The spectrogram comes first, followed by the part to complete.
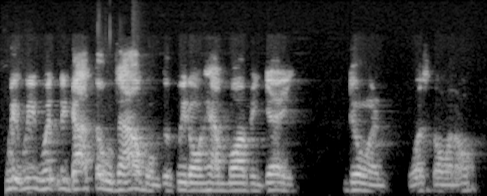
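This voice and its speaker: A man's voice: medium pitch, fairly even intonation, moderate pace, gravelly, highs cut off, crowd noise. A man in his thirties, a musician guest, telling stories in a rambling, casual way with lots of "you know" and restarts. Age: 30s. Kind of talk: casual storytelling interview.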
